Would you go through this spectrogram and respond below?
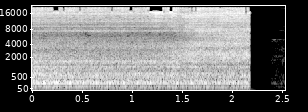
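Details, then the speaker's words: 2002 Dodge Neon hunting at idle: loud steady hiss over an even idle from a hole in the accordion intake tube behind the throttle body, which stops when covered and the idle steadies; intake air leak. "found it right there bam look at that guys see now it's running like it's supposed to be running you can hear the air leak this accordion tube here all"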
